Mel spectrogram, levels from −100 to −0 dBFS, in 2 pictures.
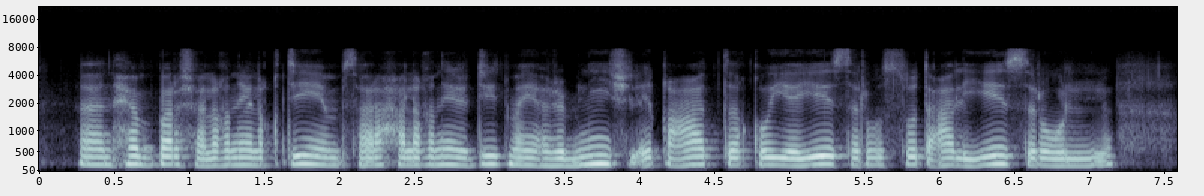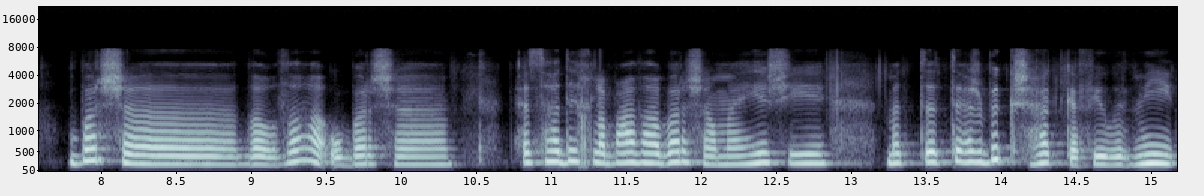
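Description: Nothing in this recording stands out as a technical fault, so there's no moment worth flagging along the way.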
